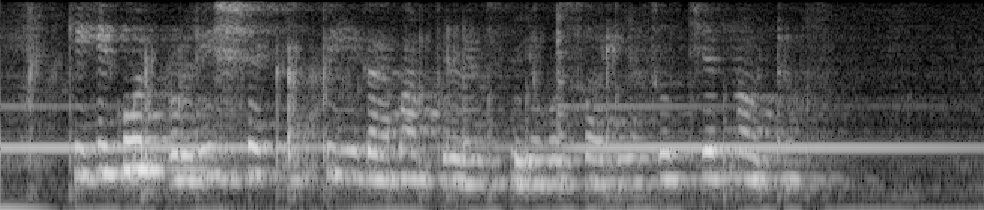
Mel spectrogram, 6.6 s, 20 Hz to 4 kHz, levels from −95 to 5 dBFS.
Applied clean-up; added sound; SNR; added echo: none; Acoustic guitar; 10 dB; reverberation time 0.9 s.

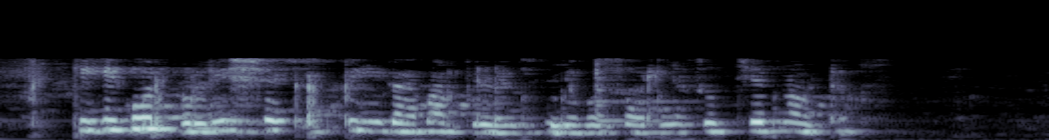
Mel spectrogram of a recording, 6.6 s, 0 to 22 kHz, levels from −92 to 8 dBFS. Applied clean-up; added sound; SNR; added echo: classical method WPE with log-MMSE.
